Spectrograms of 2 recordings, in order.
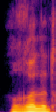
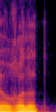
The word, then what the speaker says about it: غلط: درست تلفظ مرغی نہیں، مرغی ہے، اور یہ غلط نہیں ہوتا، غلط ہوتا ہے، غین سے غلط۔ مگر پھپھو، اس سے فرق کیا پڑتا ہے؟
